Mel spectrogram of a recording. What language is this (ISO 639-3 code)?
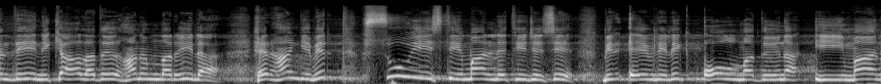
tur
